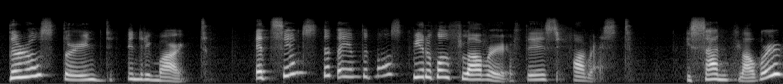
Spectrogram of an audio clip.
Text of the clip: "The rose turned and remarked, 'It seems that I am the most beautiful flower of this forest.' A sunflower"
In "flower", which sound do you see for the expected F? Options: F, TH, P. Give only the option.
F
